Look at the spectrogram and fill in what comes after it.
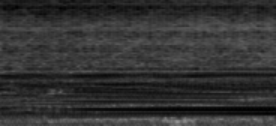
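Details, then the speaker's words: Oral suction machine for oral care, plugged in with canister and tubing attached and caps closed, switched on: a loud, steady motor drone with a constant hum. "I'm going to turn it on its gonna make a really loud racket you want to make sure that these caps and things are closed so that it has good suction"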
